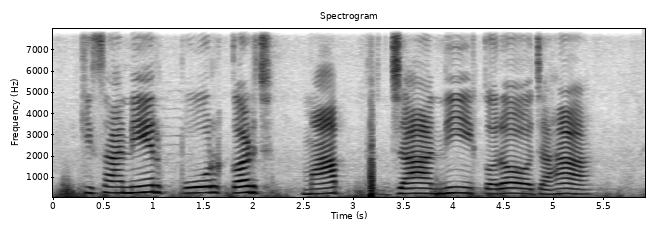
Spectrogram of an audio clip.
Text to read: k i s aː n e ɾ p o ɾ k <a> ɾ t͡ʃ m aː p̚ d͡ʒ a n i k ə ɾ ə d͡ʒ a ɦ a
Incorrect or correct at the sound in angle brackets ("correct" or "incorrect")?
incorrect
